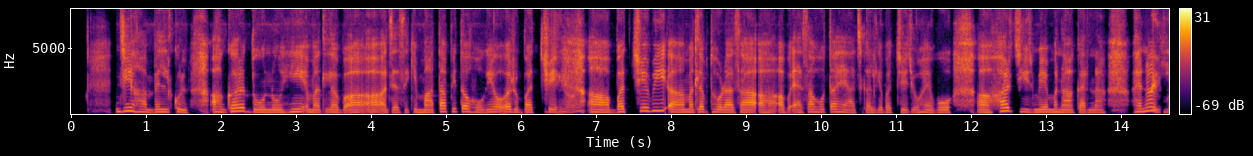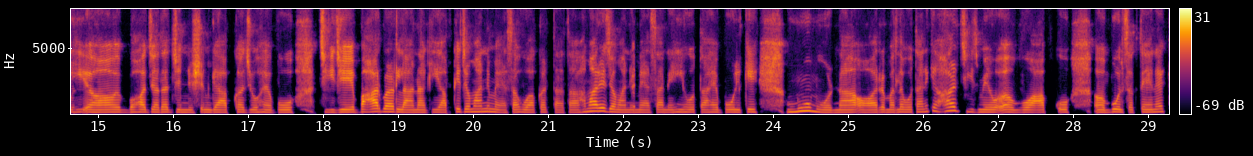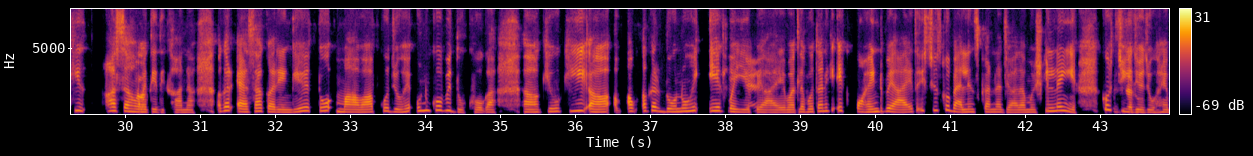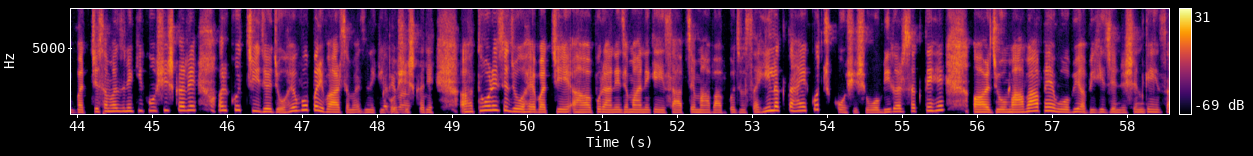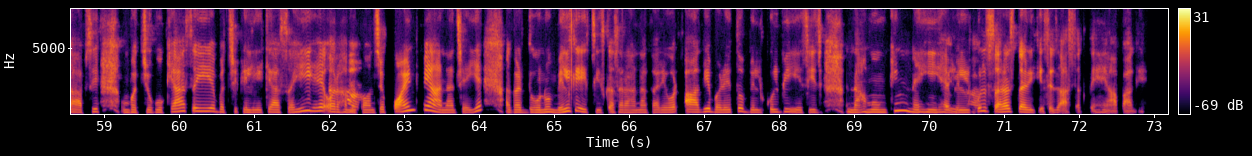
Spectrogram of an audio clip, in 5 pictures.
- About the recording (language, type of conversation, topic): Hindi, podcast, क्या पारिवारिक उम्मीदें सहारा बनती हैं या दबाव पैदा करती हैं?
- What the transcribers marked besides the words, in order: in English: "ज़नरेशन गैप"; other noise; in English: "पॉइंट"; in English: "बैलेंस"; in English: "ज़नरेशन"; in English: "पॉइंट"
